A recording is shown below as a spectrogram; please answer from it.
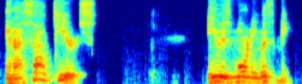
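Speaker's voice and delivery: fighting back real tears; choked up. Real, not acted. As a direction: near tears, reliving God's compassion. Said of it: "tearing up, buddy, so hang on".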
